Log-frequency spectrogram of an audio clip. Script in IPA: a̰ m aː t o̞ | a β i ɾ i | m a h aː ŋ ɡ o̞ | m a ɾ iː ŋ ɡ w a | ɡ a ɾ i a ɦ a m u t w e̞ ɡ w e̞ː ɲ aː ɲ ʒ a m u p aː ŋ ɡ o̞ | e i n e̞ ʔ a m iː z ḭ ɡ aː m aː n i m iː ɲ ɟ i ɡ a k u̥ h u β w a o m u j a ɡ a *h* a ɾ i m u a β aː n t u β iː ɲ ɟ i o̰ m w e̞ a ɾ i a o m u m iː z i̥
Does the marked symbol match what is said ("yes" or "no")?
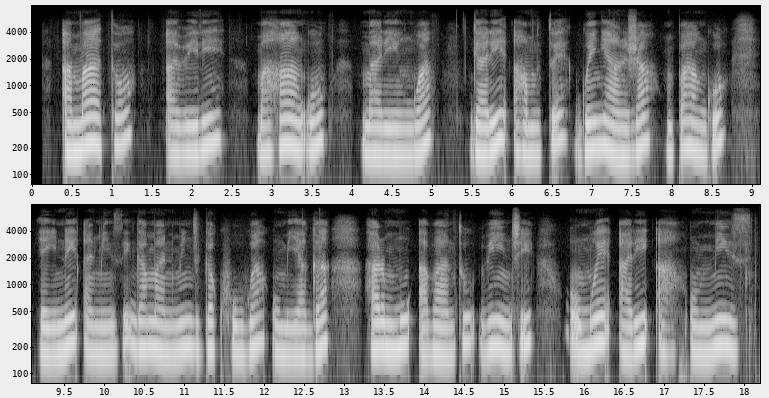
yes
